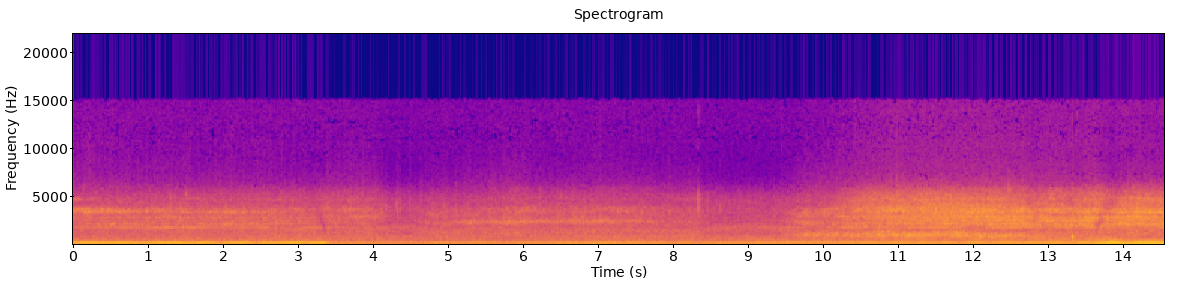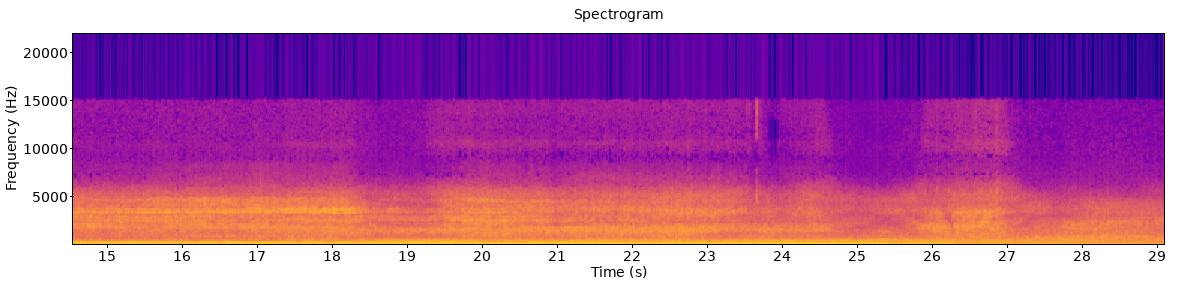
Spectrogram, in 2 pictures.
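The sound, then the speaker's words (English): A large ride-on lawnmower's engine drones steadily as a park worker mows a park, its rumbling hum swelling louder about halfway through as it creeps past at about half a mile an hour, with no talking. “I got to walk by this this big lawnmower. It's the park guy mowing the park.”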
